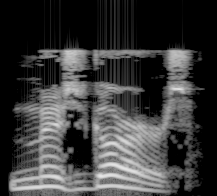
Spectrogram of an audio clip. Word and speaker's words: Misgurrs: Oh, Ms. Gors.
